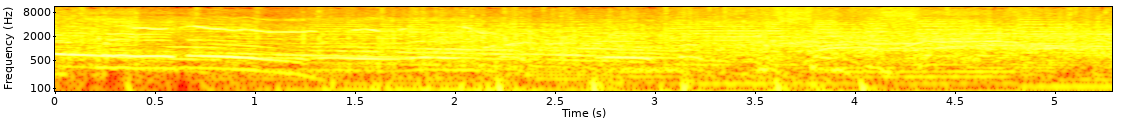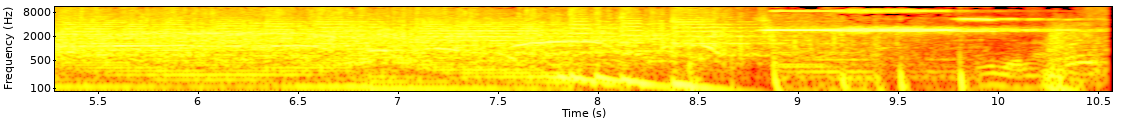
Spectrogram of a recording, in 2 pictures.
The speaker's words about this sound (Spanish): Recibamos con un fuerte aplauso al señor JJ Rendón.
